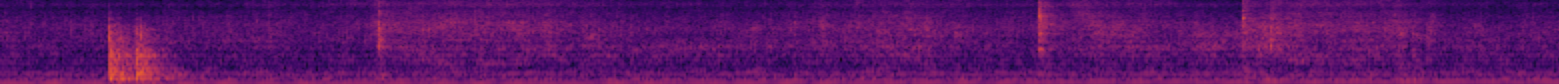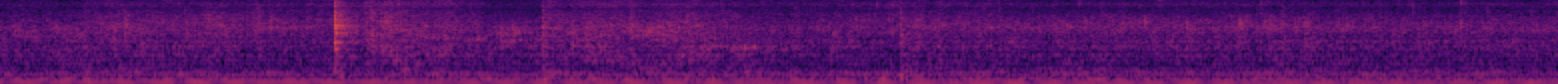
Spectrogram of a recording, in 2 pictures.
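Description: Chicken and potatoes fry in a pan with a steady sizzle, while a utensil stirs and scrapes the metal in occasional sharp clinks and one louder knock near the start; close and continuous, no speech.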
